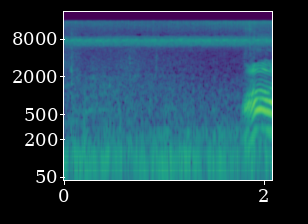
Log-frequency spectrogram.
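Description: Insects, crickets or similar, chirring in a steady, unbroken high-pitched drone; a man's voice starts speaking near the end.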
